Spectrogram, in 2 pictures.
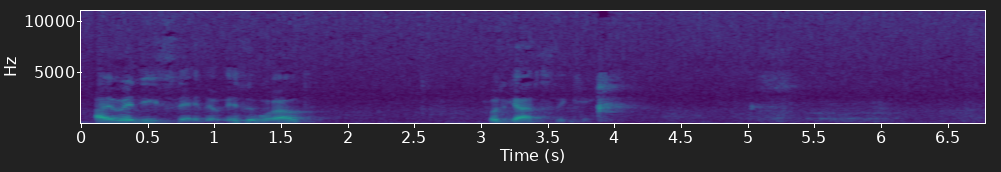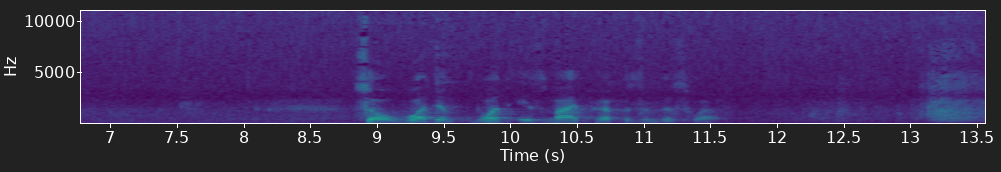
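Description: An elderly man speaks calmly into a nearby microphone, in short bursts with pauses.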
